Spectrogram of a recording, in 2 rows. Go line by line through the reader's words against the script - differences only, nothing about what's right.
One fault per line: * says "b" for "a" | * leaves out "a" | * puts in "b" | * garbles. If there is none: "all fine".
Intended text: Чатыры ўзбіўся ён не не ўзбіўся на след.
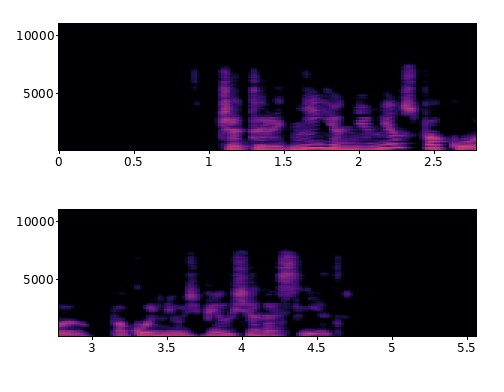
* says "дні" for "ўзбіўся"
* puts in "меў спакою пакуль"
